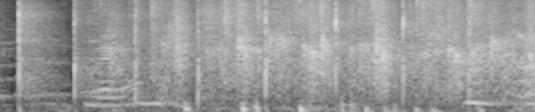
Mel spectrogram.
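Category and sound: human body sound, one person clapping hands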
